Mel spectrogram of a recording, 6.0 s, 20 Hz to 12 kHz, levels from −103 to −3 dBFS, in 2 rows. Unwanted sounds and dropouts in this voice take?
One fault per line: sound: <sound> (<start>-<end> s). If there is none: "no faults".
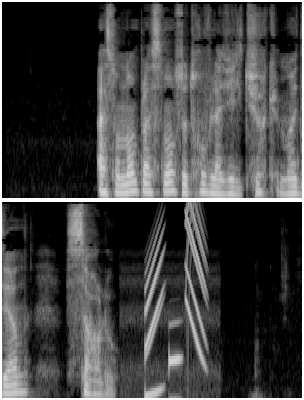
sound: chirp (4.4-5.1 s)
